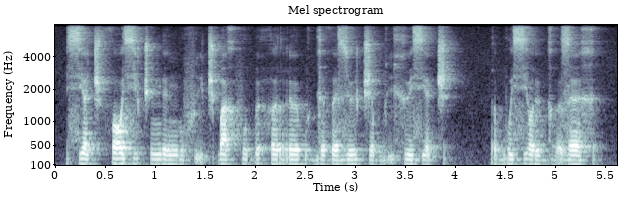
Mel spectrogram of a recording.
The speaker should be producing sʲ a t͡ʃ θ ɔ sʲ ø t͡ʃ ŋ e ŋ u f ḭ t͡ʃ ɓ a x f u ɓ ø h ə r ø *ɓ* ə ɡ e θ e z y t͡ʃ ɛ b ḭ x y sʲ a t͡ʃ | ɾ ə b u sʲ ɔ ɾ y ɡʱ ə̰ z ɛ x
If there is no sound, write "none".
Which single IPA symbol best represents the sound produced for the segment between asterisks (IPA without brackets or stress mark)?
b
